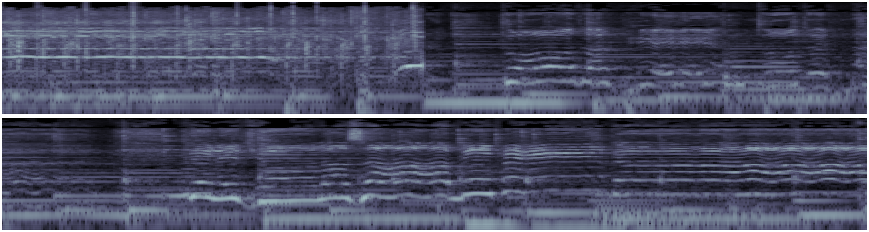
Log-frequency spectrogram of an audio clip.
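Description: Music with a woman singing into a microphone. About two seconds in, a denser passage cuts off abruptly, and she sings on with strong vibrato over held low accompaniment notes.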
